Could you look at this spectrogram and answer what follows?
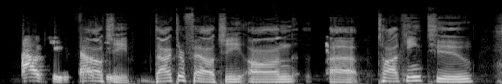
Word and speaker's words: Fauci: Falucci? Is it Falucci? Am I pronouncing it right? Fauci.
